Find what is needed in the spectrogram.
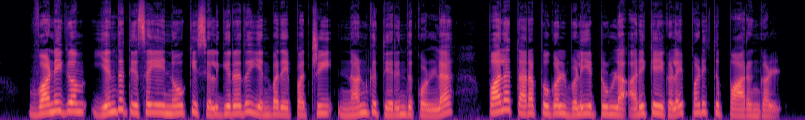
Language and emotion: Tamil, neutral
